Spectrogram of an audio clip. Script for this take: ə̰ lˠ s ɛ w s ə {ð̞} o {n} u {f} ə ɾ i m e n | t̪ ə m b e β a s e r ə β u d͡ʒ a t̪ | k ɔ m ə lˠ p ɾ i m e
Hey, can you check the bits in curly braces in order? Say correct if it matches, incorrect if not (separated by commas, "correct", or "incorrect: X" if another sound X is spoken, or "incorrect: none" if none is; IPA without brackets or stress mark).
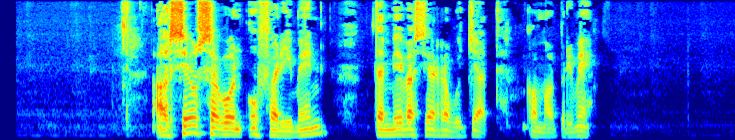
incorrect: ɣ̞, correct, correct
